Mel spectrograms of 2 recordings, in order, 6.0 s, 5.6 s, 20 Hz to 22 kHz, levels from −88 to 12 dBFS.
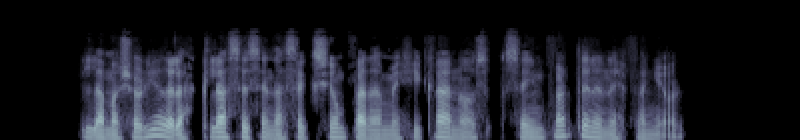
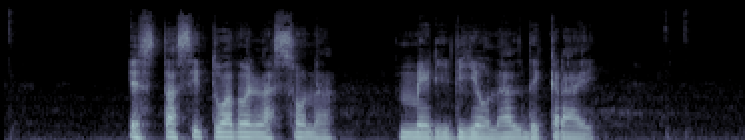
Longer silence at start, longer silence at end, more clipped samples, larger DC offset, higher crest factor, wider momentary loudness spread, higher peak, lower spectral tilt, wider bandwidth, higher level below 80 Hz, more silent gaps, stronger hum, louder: second, 0.6 s vs 0.95 s; second, 0.9 s vs 1.15 s; neither; neither; about the same, 22 dB vs 18 dB; about the same, 10 LU vs 10 LU; about the same, -6 dBFS vs -6 dBFS; about the same, -5.5 dB/octave vs -6 dB/octave; second, 9.2 kHz vs 13.5 kHz; second, -62 dBFS vs -54 dBFS; first, 1.46-1.50 s, 3.69-3.73 s vs none; neither; second, -27 LUFS vs -23 LUFS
